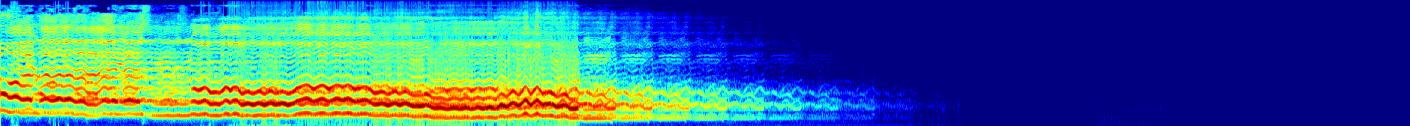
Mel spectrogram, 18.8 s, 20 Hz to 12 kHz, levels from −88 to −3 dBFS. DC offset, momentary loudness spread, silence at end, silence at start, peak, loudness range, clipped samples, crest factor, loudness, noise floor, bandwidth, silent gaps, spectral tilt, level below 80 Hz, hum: under 0.1%; 12 LU; 9.6 s; 0 s; 0 dBFS; 9 LU; 1%; 10 dB; -8 LUFS; -88 dBFS; 11 kHz; none; -2.5 dB/octave; -58 dBFS; none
